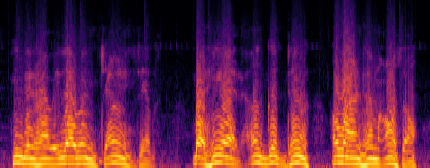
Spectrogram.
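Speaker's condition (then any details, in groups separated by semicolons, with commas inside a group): Multiple sclerosis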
